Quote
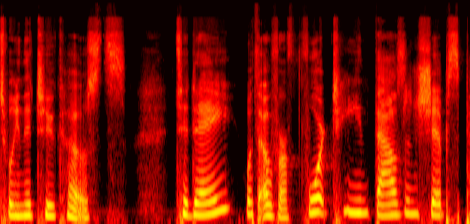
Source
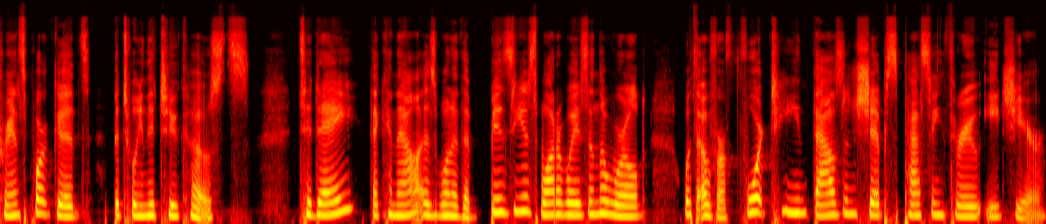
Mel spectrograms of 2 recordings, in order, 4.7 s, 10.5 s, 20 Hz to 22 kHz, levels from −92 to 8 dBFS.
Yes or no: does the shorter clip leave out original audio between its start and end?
yes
